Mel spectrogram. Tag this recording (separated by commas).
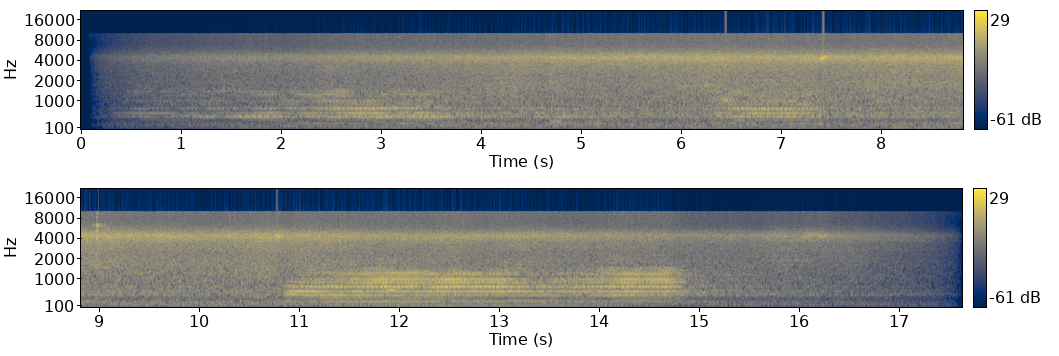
Train, Rail transport, Vehicle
